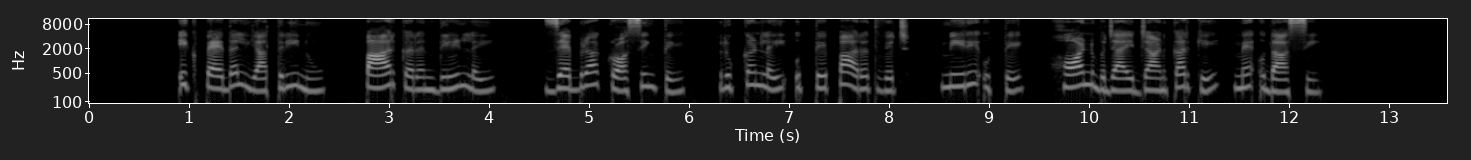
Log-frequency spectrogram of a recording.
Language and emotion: Punjabi, sad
